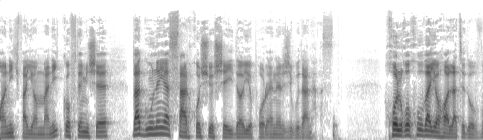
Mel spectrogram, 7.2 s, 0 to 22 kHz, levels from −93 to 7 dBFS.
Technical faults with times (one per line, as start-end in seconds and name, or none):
none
